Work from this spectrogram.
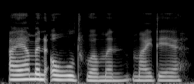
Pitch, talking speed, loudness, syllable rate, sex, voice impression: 195 Hz, 215 wpm, -17 LUFS, 4.9 syllables/s, female, very gender-neutral, slightly adult-like, thin, slightly relaxed, weak, slightly dark, very soft, very clear, fluent, cute, intellectual, very refreshing, sincere, very calm, very friendly, very reassuring, unique, very elegant, sweet, slightly lively, very kind, modest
